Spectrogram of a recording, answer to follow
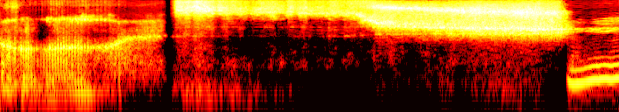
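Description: A person's voice making wordless vocal sounds: first a rough, grunting exhale. Then comes a long breathy "shh" hiss that slides down in pitch and cuts off. A steady hummed tone starts just before the end.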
